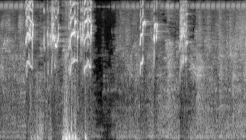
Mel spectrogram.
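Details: Lovebird pair playing together, sharp high chirps in rapid clusters, a brief quiet pause, then further scattered chirps over low rustling background noise.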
